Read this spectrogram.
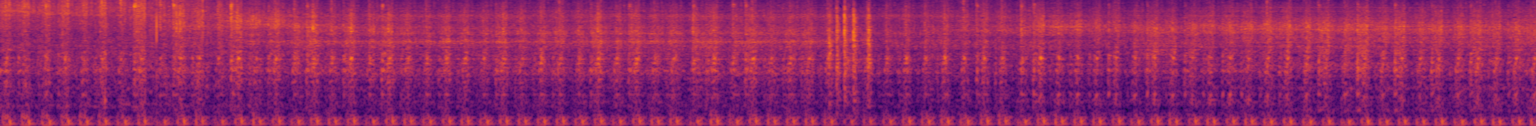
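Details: Idling with steady low thumping, about two to three beats a second, a dull clunk on each beat; cause unclear.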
